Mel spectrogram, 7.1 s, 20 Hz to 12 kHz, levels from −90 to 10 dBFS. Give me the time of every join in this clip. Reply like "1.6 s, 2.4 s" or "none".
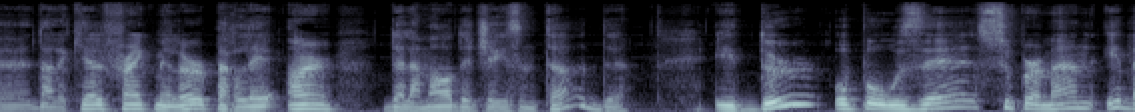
none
